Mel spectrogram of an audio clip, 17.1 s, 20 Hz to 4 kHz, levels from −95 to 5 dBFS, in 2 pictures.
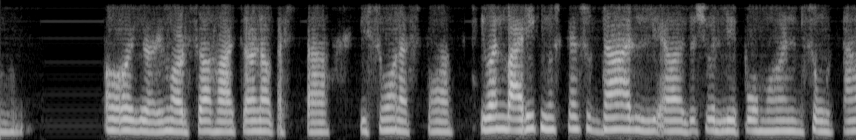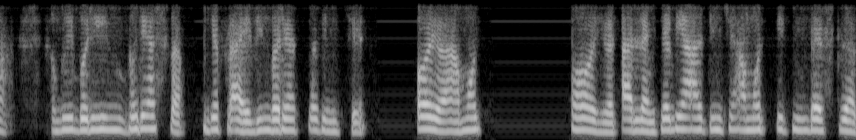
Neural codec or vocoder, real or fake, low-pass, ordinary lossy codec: vocoder, 22.05 kHz, 80 mel bands, HiFi-GAN; fake; 3.6 kHz; none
